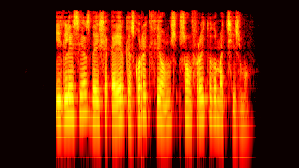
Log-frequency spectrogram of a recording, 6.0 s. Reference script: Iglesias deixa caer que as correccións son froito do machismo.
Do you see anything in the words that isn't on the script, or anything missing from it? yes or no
no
